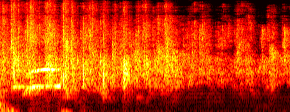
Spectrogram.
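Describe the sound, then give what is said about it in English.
A crowd applauds three people steadily, a dense wash of many hands clapping at once that stays fairly loud and even for several seconds, with no voices standing out. “Should we give all three of them a big round of applause again?”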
